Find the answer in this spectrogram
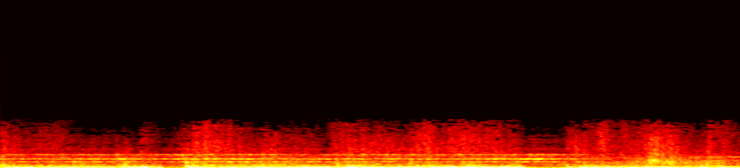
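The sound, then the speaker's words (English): A loud, deep explosion rumble in a desert roars continuously with dense low-end churning. It stays at a steady, heavy level throughout, with brief slight dips. “So it's an inverse explosion as we would normally do it. It's a small blast that gets louder and is at its very loudest at the end of the scene and then shuts down to complete quiet in the desert.”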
